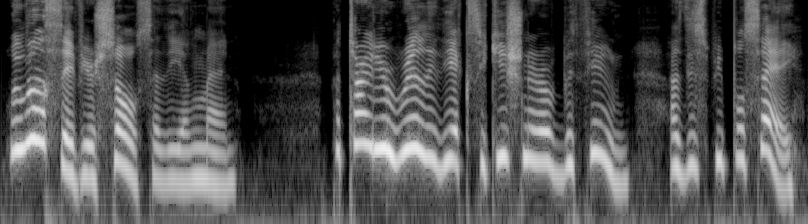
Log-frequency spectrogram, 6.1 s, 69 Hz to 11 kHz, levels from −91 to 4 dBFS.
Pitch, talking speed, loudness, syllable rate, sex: 270 Hz, 210 wpm, -17 LUFS, 6.3 syllables/s, female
